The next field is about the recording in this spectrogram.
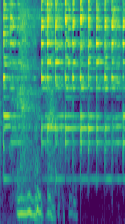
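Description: A bell is rung to mark a tangent in conversation: about ten bright metallic strikes in a steady quick rhythm, each ringing with high overtones. A brief voice is heard just before the ringing begins.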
